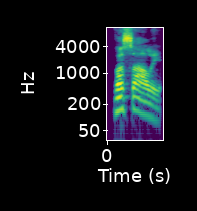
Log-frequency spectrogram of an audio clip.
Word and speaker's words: Gvasalia: Vasalia. The G will be silent. The G is Vasalia.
